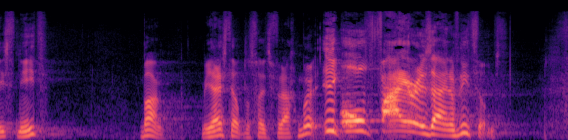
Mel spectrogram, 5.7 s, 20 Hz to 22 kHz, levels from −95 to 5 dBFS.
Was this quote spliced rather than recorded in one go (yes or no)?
yes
